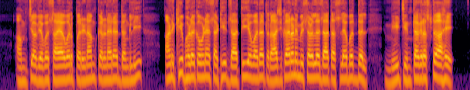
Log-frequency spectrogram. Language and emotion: Marathi, fearful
